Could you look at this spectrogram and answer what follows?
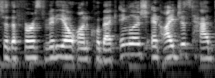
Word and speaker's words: Quebec: First things first, I said Quebec. Yes, I know that the proper French pronunciation of this word is Québec, but in my dialect of Canadian English, we just don't say it that way.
